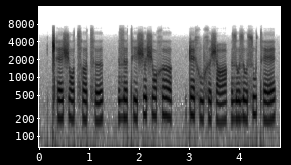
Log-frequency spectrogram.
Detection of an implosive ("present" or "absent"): absent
